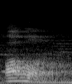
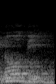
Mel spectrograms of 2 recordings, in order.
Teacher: এটা অ দিয়ে উচ্চারিত হয়, এই স্বাভাবিক বা বিবৃত, আর সংবৃতটা ও দিয়ে উচ্চারিত হয়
